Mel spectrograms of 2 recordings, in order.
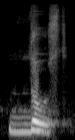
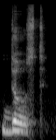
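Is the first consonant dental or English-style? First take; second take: dental; English-style. First: The d is soft, with tongue against the teeth. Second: The d is a hard English-style d. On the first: The speaker calls it right. "a little tongue is coming out of the teeth" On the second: The speaker calls it wrong. "just like in other English word, dost, just like toast"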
